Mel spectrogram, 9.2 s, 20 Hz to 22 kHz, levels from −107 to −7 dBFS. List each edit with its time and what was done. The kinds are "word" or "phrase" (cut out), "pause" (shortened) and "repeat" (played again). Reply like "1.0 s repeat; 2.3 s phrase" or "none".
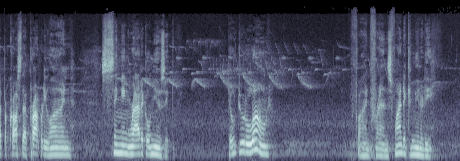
none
